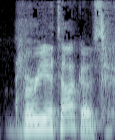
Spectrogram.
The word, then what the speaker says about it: birria: He said, make sure you get some Birria Tacos.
